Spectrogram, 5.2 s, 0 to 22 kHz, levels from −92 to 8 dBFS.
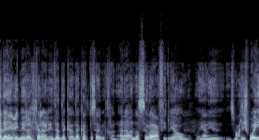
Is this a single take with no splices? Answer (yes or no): no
